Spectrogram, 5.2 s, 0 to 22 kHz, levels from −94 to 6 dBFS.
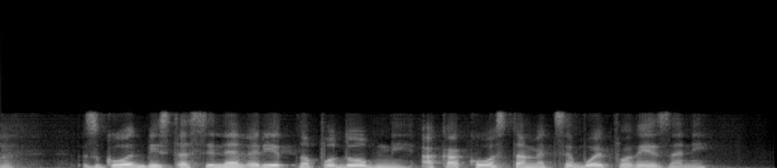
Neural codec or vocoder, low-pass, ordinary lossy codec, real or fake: codec, 16 kHz, about 1 kbps, DyCAST, with the encoder's durations; 7.2 kHz; none; fake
